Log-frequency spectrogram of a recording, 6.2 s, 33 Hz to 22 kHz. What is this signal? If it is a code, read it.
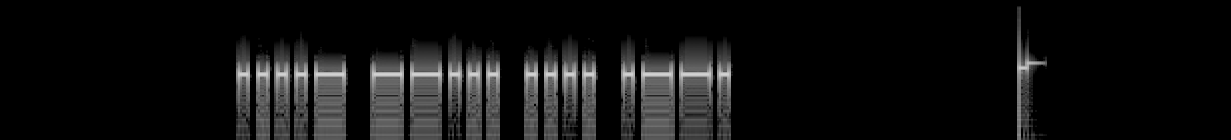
Morse code, heard as a keyed tone, about 25 wpm, 700 Hz. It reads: 47HP
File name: practice / 25wpm / Four Letter-Number Combinations - 25wpm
